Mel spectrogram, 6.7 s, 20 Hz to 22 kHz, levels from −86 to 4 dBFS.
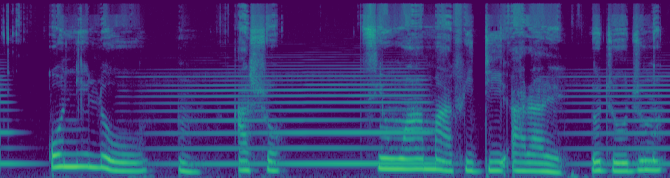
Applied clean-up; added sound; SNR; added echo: none; Bowed string instrument; 11 dB; none.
